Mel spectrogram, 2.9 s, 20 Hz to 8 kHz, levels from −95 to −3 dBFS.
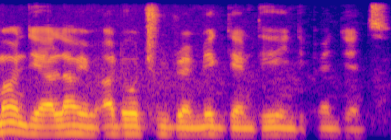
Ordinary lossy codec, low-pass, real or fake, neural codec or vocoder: none; 7.2 kHz; real; none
